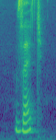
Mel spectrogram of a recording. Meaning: wall (in a building, around a city)
- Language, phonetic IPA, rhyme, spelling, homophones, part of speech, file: Czech, [ˈzɛc], -ɛc, zeď, zeť, noun, Cs-zeď.ogg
